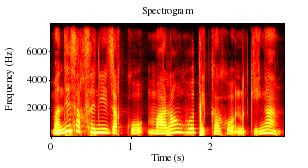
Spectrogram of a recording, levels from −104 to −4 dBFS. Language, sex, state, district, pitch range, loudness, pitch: Garo, female, Meghalaya, West Garo Hills, 200-270 Hz, -15 LUFS, 225 Hz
